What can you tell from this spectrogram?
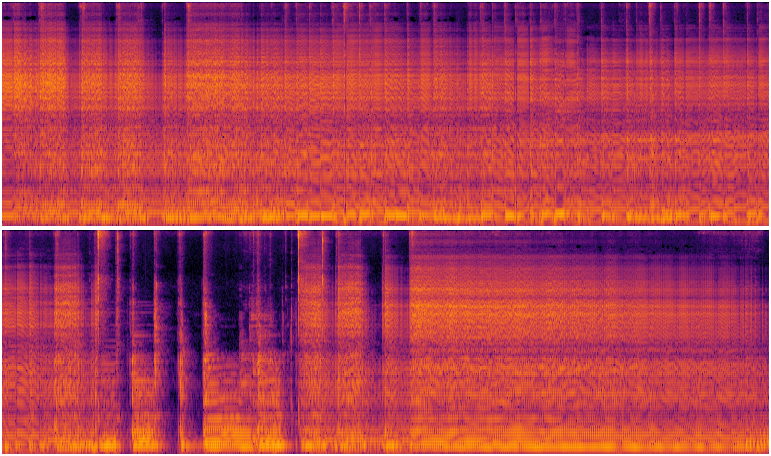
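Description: Electric guitar played through a MAD BOX 'Black Master' Big Muff fuzz pedal, giving a thick fuzz tone. A few short, choppy stabs come a little past the middle, and then a long held chord near the end.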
